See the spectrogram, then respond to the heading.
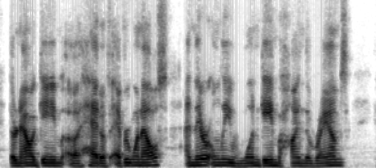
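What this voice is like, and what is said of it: Stuffy, congested voice. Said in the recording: “I sound a little stuffy. I'm pretty sick right now”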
